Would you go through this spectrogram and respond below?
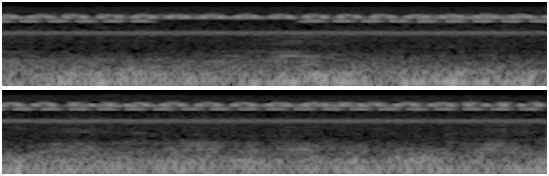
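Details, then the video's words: Rural night chorus of crickets: quick, evenly spaced high pulses running almost unbroken after a short early gap, with a continuous shrill hiss above and a steady lower hum beneath. "Listening to Cricket Sound"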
